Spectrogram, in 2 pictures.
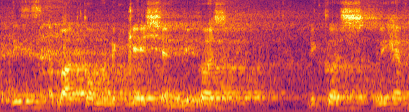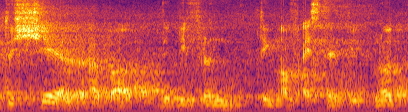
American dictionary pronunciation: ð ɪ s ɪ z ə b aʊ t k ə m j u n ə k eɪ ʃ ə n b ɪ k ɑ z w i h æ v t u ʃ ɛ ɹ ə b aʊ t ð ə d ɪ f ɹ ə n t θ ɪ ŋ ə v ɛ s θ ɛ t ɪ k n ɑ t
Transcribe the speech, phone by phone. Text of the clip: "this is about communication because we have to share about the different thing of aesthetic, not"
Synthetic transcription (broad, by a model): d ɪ s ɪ s ə b aʊ t k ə m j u n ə k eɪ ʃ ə n b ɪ k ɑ s w i h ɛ f t u ʃ ɛ ɹ ə b aʊ t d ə d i f ɹ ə n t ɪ ŋ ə f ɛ s t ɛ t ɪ k n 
